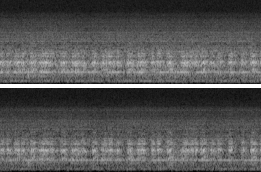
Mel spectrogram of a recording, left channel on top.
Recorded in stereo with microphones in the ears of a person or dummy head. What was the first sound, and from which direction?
An insect, 5° left (ahead or behind).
